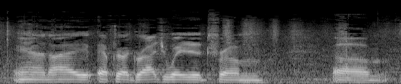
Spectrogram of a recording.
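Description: A man with an American accent talks in a monotone, flat intonation, with audible room echo and noticeable background noise. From Maryland, Hagerstown. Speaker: dobro luthier. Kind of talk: interview. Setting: eating gelato at a shop.

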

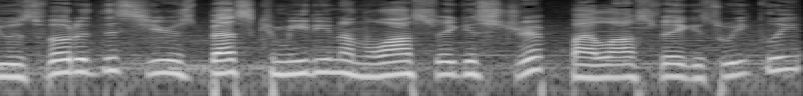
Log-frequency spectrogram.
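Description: Over background music, a man with a high pitch speaks at a fairly quick pace and with ordinary pitch variation. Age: 20s. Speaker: podcast host and comedian. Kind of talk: podcast intro; casual interview chat. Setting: in Las Vegas.

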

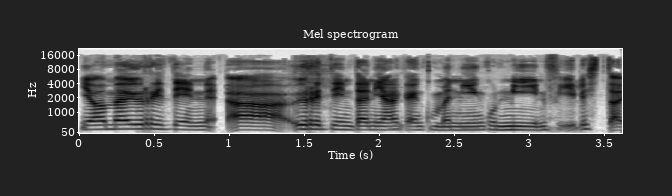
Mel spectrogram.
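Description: A woman with an ordinary speaking voice talks at a fairly slow pace with a fairly low pitch and fairly even intonation, the sound dry and close with no echo on a very clean recording with a silent background. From Finland. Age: 30s. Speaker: podcast co-host and politician. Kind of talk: casual chat. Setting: studio.

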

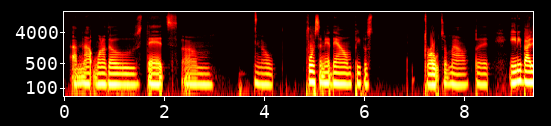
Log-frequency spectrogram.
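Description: Speaking very slowly, a woman is heard. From Texas, Mount Pleasant. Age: 40s. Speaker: podcast host's mother. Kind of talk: casual interview about life story.

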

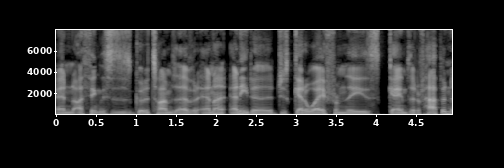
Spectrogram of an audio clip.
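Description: A man with an Australian accent talks at a fairly quick pace and a medium pitch, his intonation monotone and flat. The sound is dry and close, with no echo. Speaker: football podcast co-host. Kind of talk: casual chat. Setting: remote call.

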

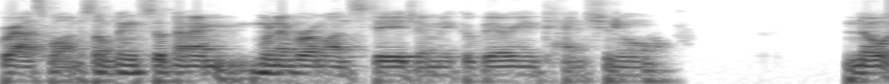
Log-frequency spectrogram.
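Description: A man's low, monotone, flat voice with vocal fry and an American accent, in audible room echo.

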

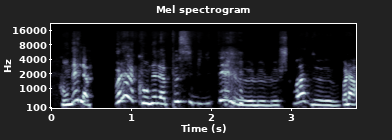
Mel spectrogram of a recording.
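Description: A woman's somewhat breathy voice with very wide pitch swings, dry and close with no echo. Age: 30s. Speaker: video game scriptwriter. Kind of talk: casual interview. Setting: live stream.

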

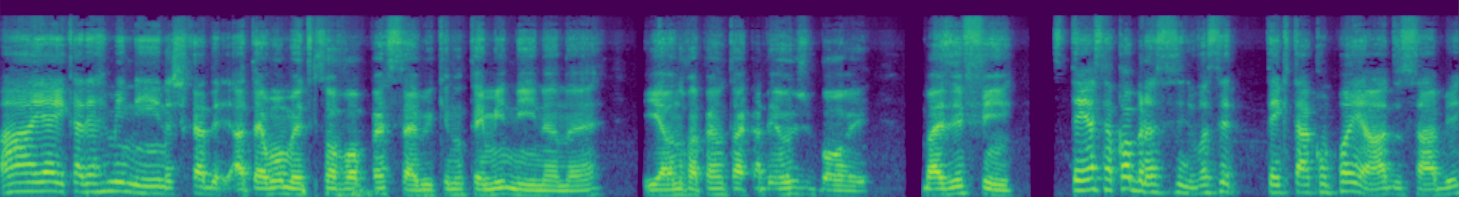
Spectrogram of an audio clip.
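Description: A man with a normal speaking voice, medium pitch, lively intonation and a fairly quick pace. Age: 20s. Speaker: visual artist. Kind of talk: casual chat.

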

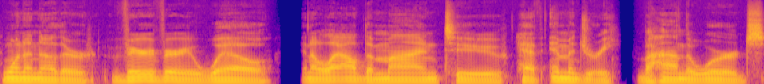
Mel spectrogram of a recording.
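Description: A man with a Southern US accent talks at a moderate pace in a very deep, low pitch with monotone, flat intonation. The recording is very clean, with a silent background and a dry, close sound with no echo. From US South, southeast Alabama. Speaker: pastor. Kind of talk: interview. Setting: studio.

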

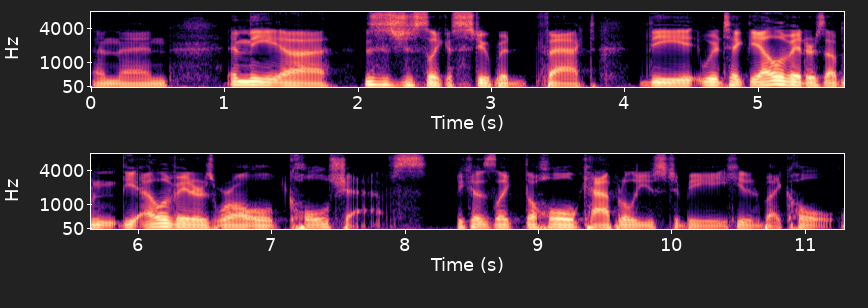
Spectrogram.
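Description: A man speaks at a moderate pace in a fairly low pitch with ordinary pitch variation, on a very clean recording with a silent background. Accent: American. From US Midwest, South Dakota small town. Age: 30s. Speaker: podcast guest, former Senate page. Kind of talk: casual chat. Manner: halting, filler-heavy.

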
